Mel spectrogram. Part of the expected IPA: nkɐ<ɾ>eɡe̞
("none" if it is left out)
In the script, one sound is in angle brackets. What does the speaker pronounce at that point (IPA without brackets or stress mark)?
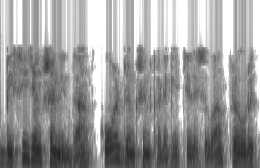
ɽ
